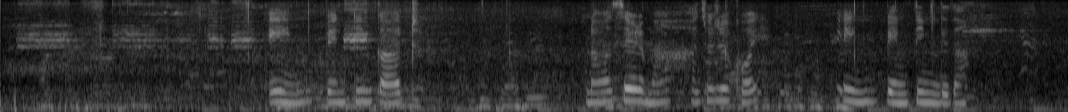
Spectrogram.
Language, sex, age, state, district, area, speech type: Santali, female, 18-30, West Bengal, Purba Bardhaman, rural, spontaneous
